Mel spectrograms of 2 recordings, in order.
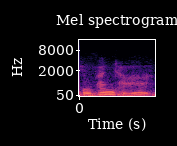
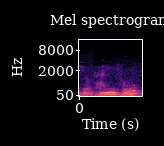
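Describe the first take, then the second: First: The last syllable is pronounced 'cha'. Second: The last syllable is pronounced 'tu'. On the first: The speaker calls it wrong. "那个念错了，念九盘茶" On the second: The speaker calls it right. "本来这个字应该念九盘图"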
